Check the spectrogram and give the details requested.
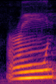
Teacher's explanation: جیعون، جیم زیر جی، جے کی آواز نہیں آنی چاہیے بلکہ جیم زیر جی۔ عون، واو مدہ ہے، عین پیش واو عو، دو الف کے برابر اس کی ادائیگی رکھیں گے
